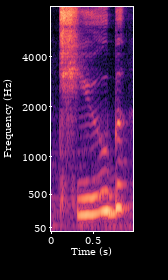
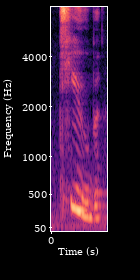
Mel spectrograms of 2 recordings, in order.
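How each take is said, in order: First: The vowel has a y-glide, like 'tyoob'. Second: The vowel is a plain 'oo', like 'toob'. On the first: "in a British accent, you have a liquid U" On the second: "instead of"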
